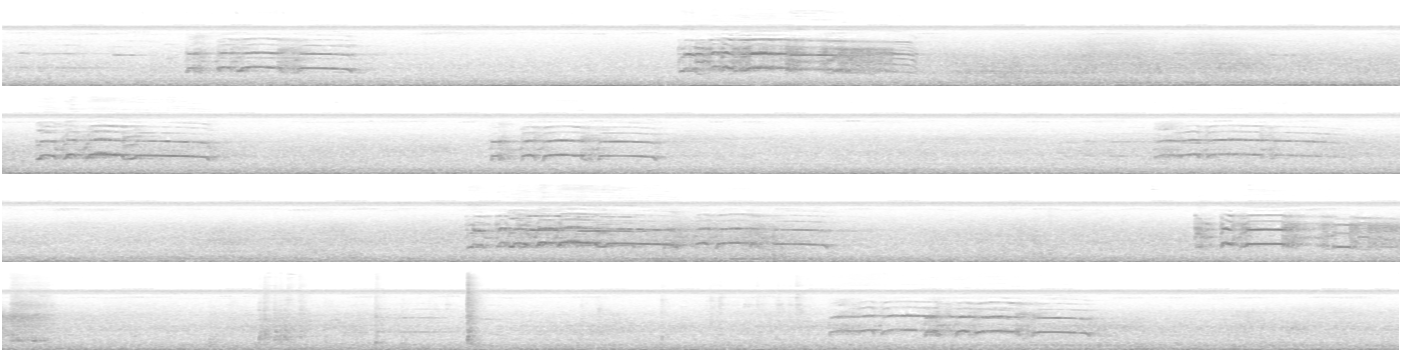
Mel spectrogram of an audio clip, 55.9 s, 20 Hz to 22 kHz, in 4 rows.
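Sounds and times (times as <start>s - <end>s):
roosters crowing: 0.0s - 3.9s, 6.7s - 10.1s, 13.8s - 16.5s, 18.6s - 21.5s, 23.5s - 28.6s, 31.9s - 37.1s, 39.5s - 54.2s.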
